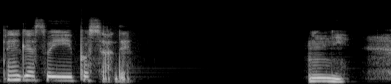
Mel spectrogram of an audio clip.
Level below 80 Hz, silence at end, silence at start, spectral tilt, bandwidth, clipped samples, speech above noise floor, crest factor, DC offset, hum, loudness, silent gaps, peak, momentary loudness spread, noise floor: -72 dBFS; 0 s; 0.05 s; -5.5 dB/octave; 9 kHz; under 0.1%; 68 dB; 18 dB; under 0.1%; none; -20 LUFS; none; -6 dBFS; 15 LU; -87 dBFS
